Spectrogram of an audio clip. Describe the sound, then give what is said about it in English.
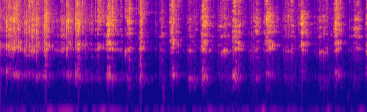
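Dice rattle and clatter as a player rolls dice for a spell in a game: a quick, continuous burst of sharp, bright clicks and taps that keep going for a few seconds, with no voices over them. “Roll your dice.”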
